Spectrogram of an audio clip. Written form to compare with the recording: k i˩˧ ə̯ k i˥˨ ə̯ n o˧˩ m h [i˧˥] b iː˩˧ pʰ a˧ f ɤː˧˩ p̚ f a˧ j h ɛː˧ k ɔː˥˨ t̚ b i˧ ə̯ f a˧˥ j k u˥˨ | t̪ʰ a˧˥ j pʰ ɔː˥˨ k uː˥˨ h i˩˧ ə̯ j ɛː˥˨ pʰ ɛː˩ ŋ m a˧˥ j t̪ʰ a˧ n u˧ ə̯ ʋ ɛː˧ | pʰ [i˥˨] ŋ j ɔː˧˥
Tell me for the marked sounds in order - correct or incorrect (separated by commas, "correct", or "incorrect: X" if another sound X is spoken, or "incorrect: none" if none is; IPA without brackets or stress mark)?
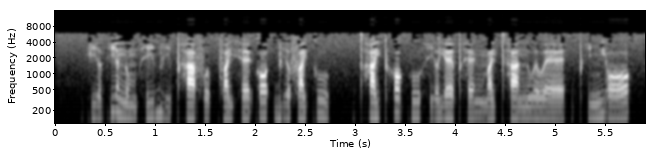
incorrect: iː˧˥, incorrect: i˧˥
